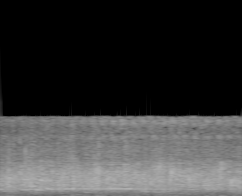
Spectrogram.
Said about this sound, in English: Oh, you can clap those hands.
